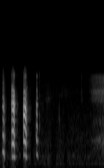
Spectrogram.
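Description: A person laughing in a quick run of short laugh pulses that die away within the first second, then a faint breathy hiss near the end.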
